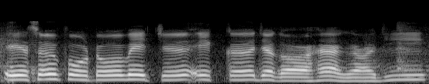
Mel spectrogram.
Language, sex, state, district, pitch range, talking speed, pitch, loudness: Punjabi, male, Punjab, Kapurthala, 195-220 Hz, 100 wpm, 210 Hz, -13 LUFS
